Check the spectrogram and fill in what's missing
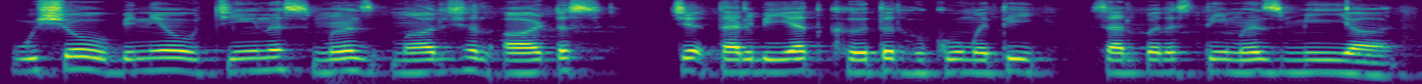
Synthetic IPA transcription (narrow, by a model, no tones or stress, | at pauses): uʃowbinjowt͡ɕiːnɐsmɐzmaːɾʃɐlaːɾʈs | t͡ʃət̪ɐɾbijɐt̪kʰəːt̪əɾɦukuːmət̪iː | sɐɾpəɾɐst̪iːmɐzmiːjaːɾ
